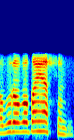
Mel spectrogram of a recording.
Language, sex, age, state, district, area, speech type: Odia, female, 60+, Odisha, Sambalpur, rural, conversation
